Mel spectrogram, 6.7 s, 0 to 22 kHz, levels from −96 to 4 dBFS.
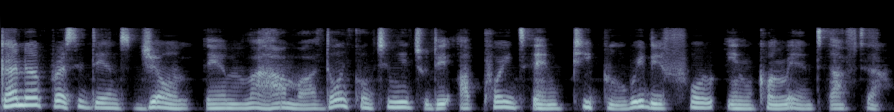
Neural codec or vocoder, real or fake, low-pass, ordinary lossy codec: codec, 16 kHz, 1 kbps, FunCodec, trained on LibriTTS, 50 frames a second; fake; none; none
